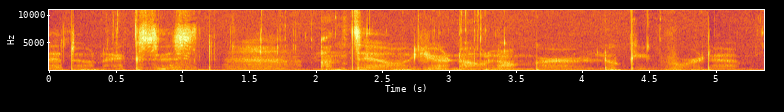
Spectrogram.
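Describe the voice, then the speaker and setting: Someone whispers at a very slow pace. Background noise is noticeable throughout. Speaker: ASMR artist. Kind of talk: sleep story. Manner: whispered.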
